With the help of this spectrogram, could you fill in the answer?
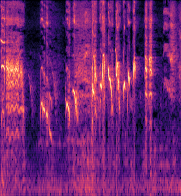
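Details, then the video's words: Oriental magpie-robin masteran song packed with fills and shots: a buzzy opening phrase, descending whistled slurs, then a quick run of bright chirped notes. "Masteran Mewah Burung Kacer Full Isian Dan Tembakan"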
